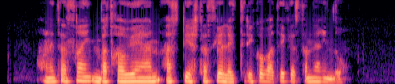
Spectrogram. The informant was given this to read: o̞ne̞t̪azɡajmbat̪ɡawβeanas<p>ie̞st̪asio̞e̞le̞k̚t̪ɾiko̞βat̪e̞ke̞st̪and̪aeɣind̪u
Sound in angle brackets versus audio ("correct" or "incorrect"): correct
